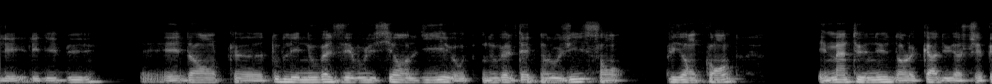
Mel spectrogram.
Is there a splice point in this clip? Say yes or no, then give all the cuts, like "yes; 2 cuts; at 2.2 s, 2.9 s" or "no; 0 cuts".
no; 0 cuts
